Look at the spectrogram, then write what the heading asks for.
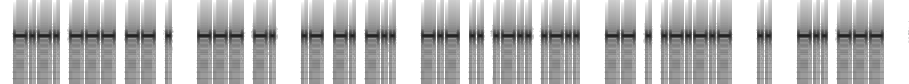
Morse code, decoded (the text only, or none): COME ON AND KILL ME. I DO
